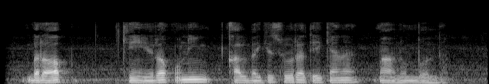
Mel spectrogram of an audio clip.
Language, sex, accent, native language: Uzbek, male, Toshkent shahri, Uzbek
